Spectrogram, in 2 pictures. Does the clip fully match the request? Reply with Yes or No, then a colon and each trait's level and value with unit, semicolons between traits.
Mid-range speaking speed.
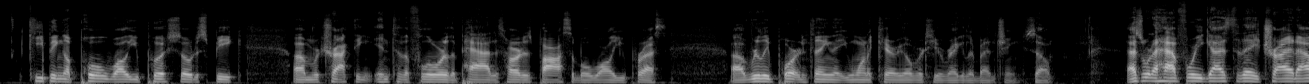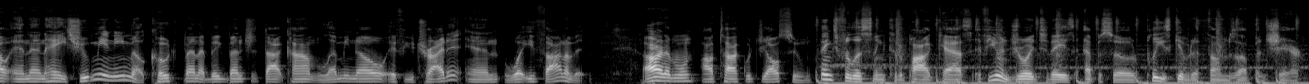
No: fast, 230 wpm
